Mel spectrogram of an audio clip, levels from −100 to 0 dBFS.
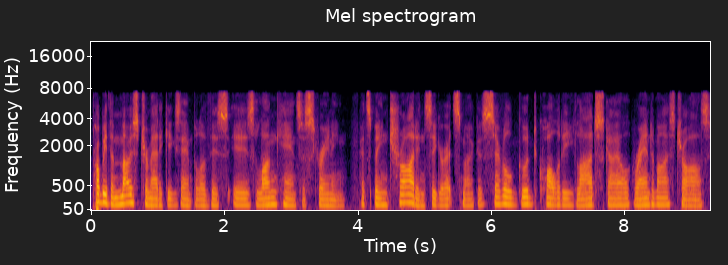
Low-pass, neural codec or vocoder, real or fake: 7.2 kHz; none; real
